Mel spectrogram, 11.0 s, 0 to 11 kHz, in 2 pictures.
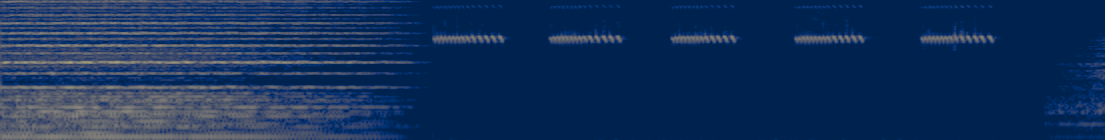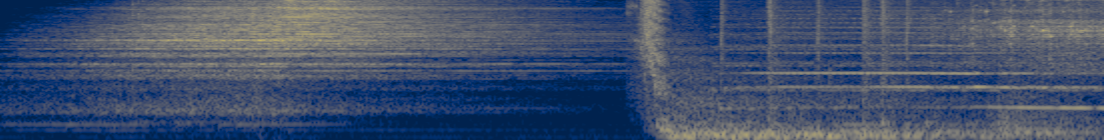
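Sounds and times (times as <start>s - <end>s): cricket chirping: 2.1s - 5.2s
rising cymbal swell: 5.2s - 8.7s.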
